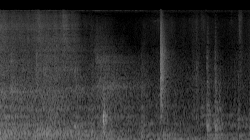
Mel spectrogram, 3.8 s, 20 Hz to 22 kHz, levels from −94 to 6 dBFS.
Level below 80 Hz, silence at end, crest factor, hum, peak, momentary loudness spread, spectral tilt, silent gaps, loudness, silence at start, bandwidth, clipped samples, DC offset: -58 dBFS; 0 s; 26 dB; none; -20 dBFS; 12 LU; -3 dB/octave; none; -45 LUFS; 0 s; 16.5 kHz; under 0.1%; under 0.1%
